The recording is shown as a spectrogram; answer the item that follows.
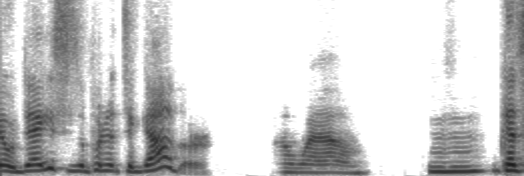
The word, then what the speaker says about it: Odysseus: it they wanted you to say the name odasis oh you won't so you weren't mispronouncing it they wanted you to always say Odysseus and put it together because that's how he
